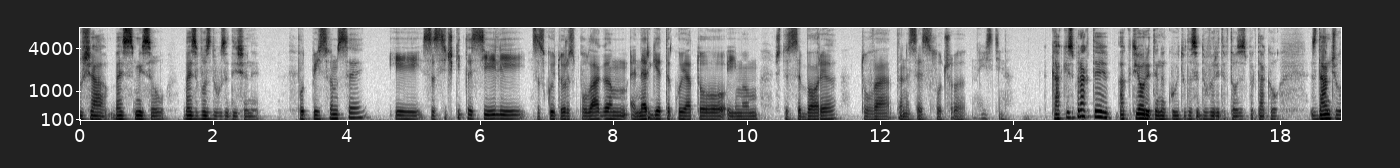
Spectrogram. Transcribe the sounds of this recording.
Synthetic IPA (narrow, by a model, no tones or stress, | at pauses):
uʃabɛsːmisəlˠbɛzvɤzd̪ʊxzɐd̪iʃɐnɛ | pot̪̚pisvəmsɛisəssit͡ʃkit̪ɛsilisəskoit̪ʊɾəspolˠaɡəmɛ̰nɛɾɡʲijət̪əkojat̪oiməmʃt̪ɛsɛbɔɾʲjə | t̪ovad̪̥ɐnɛsɛ̰slˠut͡ʃvə̰nɐist̪inə | kakizbɾaxt̪ɛɐkt̪iɔɾit̪ɛnɐkoit̪ʊd̪ɐsɛd̪ovɛɾit̪ɛft̪ɔzispɛk̚t̪akəlˠzd̪amt͡ʃɛ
